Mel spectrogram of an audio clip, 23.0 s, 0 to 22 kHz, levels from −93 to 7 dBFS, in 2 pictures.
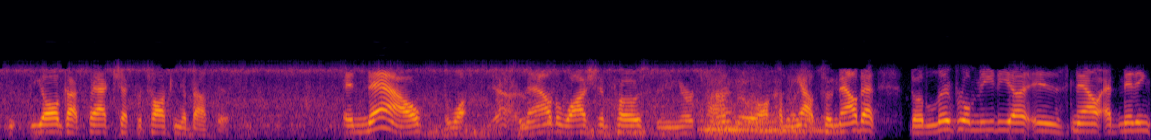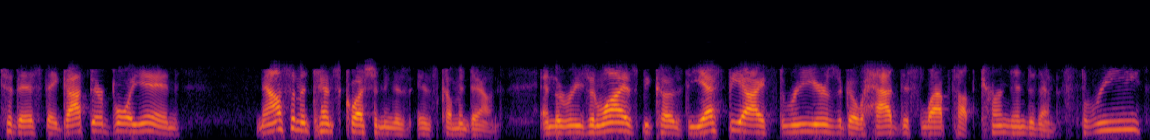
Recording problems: phone-call audio; poor line; nothing above 3.5 kHz
traffic noise; noticeable; until 8 s; 10 dB below the speech

